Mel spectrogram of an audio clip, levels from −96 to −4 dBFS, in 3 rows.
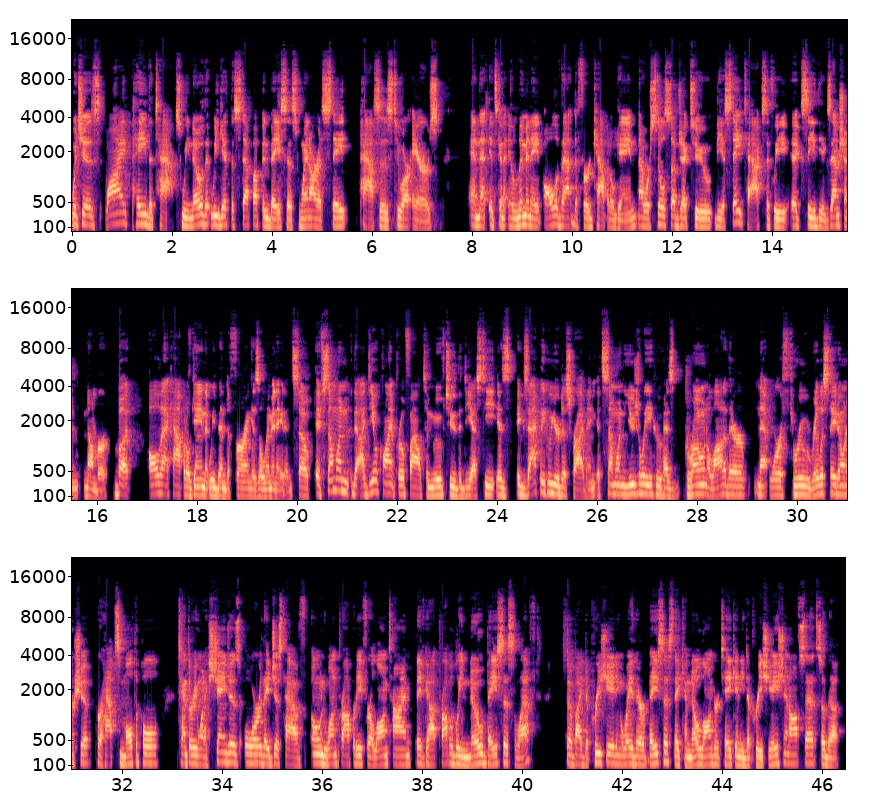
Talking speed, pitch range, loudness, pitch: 170 wpm, 110-130 Hz, -15 LUFS, 120 Hz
